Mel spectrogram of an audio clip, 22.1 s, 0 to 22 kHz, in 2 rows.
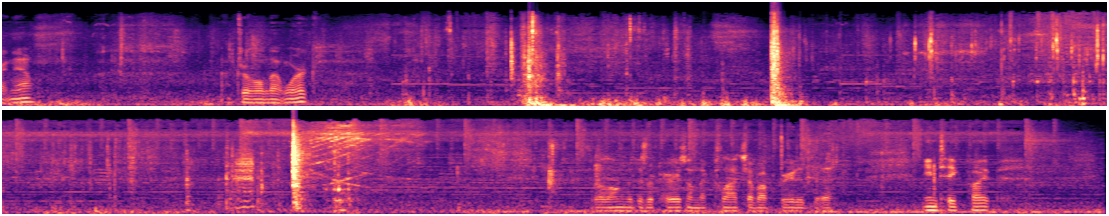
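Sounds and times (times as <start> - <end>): background music: 3.3 - 22.0
car bonnet thunks: 5.1 - 5.8, 7.7 - 8.1, 12.9 - 14.8.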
